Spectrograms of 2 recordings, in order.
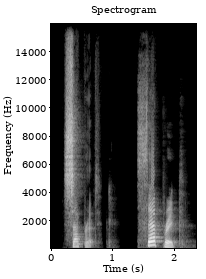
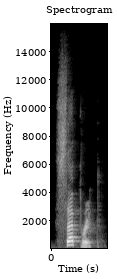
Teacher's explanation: After P, you don't have any vowel sound.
